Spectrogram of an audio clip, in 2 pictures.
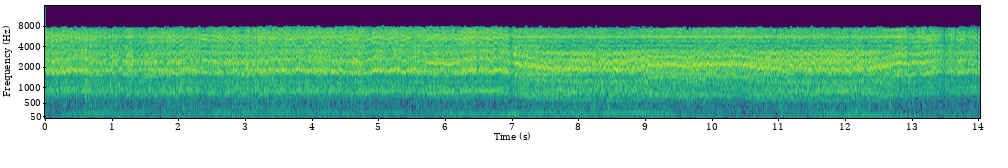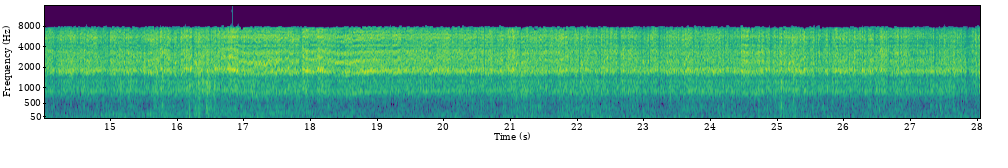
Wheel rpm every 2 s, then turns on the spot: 220, 230, 230, 220, 190, 190, 210, 230, 230, 220, 230, 230, 240, 230.
none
